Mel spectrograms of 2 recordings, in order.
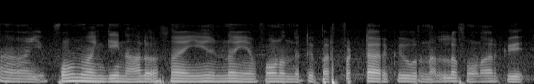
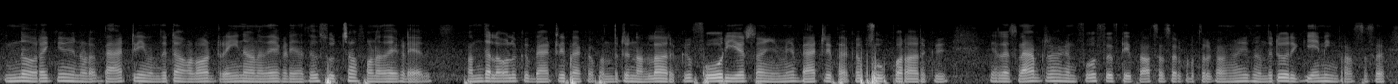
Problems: constant background noise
